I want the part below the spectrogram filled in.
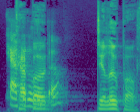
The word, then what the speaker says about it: Capodilupo: So Will Ahmed and John, and I'm going to try to pronounce Capodilupo.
